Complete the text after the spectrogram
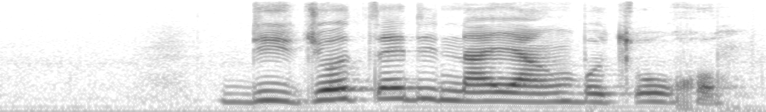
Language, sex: Tswana, female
